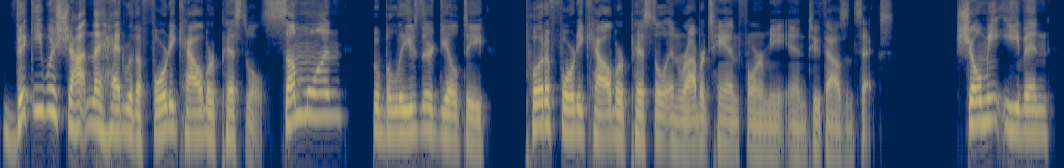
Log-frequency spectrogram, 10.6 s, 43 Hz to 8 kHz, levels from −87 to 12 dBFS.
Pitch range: 110-145 Hz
